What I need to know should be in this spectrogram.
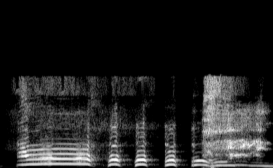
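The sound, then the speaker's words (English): A voice imitates a cartoon yodel yell of a skier tumbling off a cliff: a long held note, then four short hooting bursts, then a final sustained cry that wavers in pitch. “Why else would you yahoo-hoo-hoo-ee every time you fell off a ski”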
